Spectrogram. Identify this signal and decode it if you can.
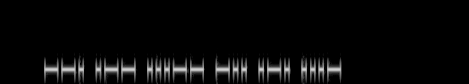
Morse code, heard as a keyed tone, about 28 wpm, 700 Hz. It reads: GW3DRV
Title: DXCC-100 Call Signs - 6 Characters - Repeated 3x - 28wpm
